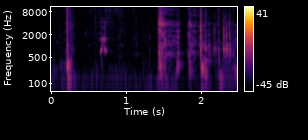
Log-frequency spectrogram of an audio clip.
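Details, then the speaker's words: Several short, sharp cough bursts from an adult, outdoors while feeding chickens, with background noise; an ordinary cough. "ako po ay inuubo pa."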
